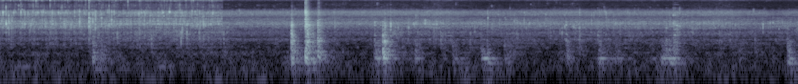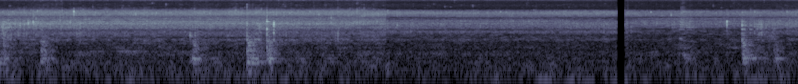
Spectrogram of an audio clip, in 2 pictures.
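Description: Vegetable Manchurian balls deep-frying in oil on a low flame: a steady sizzle of bubbling oil, with several sharp knocks along the way. The sizzle gets quieter in the last few seconds.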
